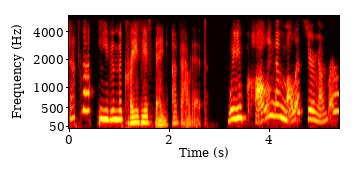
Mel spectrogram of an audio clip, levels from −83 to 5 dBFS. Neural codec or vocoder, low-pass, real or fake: codec, 16 kHz, 2 kbps, FreqCodec, smaller model; 5.4 kHz; fake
